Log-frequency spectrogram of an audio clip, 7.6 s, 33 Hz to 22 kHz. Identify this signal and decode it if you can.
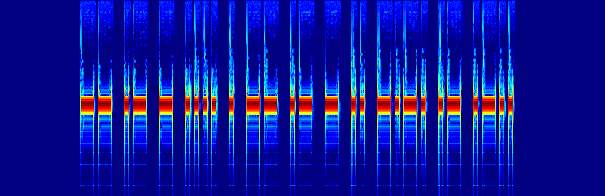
Morse code, heard as a keyed tone, about 22 wpm, 700 Hz. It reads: MATHEMATICAL
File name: Twelve Letter Words - 22wpm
